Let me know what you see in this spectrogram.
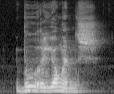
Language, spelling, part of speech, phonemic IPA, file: Dutch, boerenjongens, noun, /burənˈjɔŋəns/, Nl-boerenjongens.ogg
- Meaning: plural of boerenjongen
